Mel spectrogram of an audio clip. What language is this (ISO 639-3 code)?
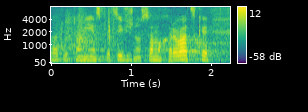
hrv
